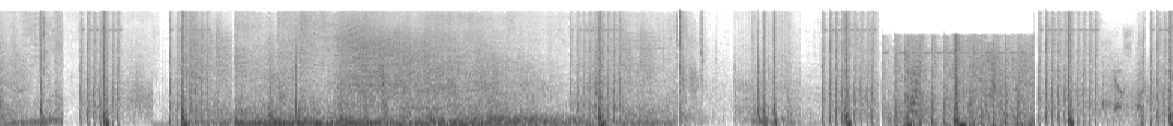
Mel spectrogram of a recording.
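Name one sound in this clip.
Guns fire in sharp rapid bursts.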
